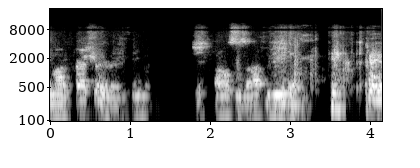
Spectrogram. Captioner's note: speaking faintly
